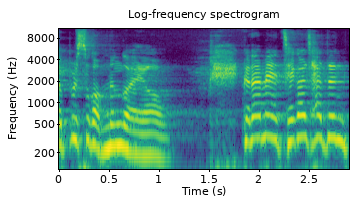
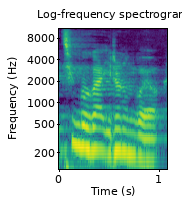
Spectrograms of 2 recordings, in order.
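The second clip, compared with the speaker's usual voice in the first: ordinary talk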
